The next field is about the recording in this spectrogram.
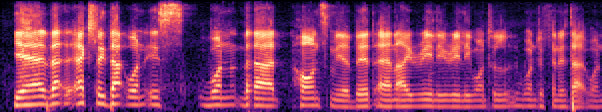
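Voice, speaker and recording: Noticeable background noise sits under this man's voice. His loudness rises and falls sharply. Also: medium pitch for a man, ordinary pitch variation, moderate pace. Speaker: podcast co-host, composer. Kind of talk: casual chat. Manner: halting. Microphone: poor sound quality.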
